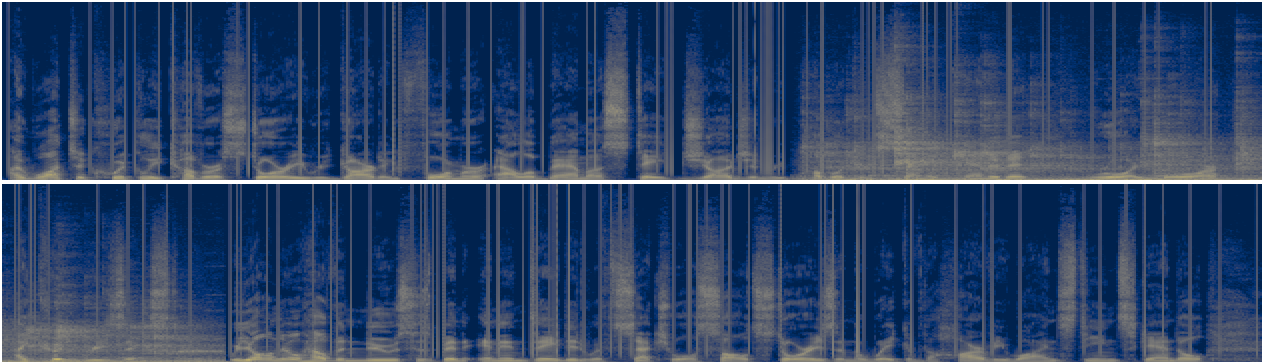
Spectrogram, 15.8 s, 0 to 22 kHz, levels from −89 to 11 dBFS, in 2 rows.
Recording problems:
crackle, like an old record; noticeable; 15 dB below the speech
keyboard typing; loud; from 5 to 9.5 s; peak 3 dB above the speech

